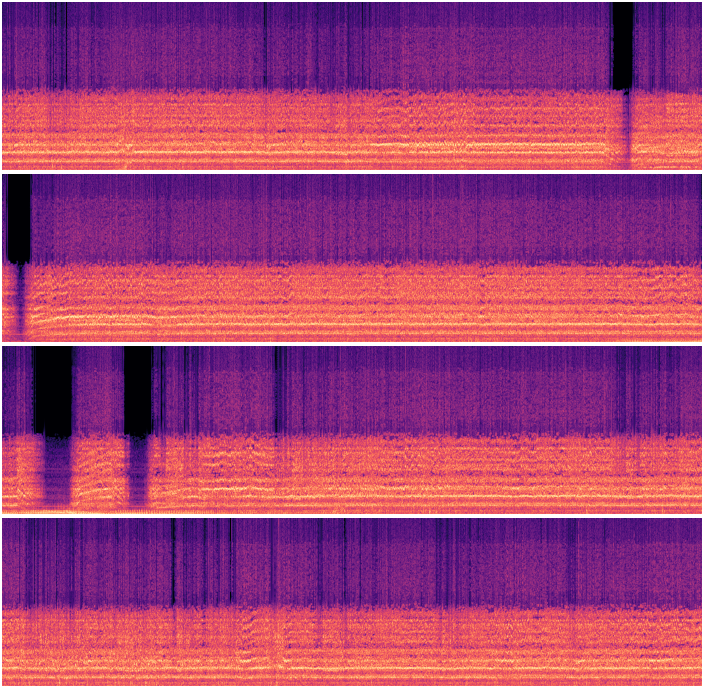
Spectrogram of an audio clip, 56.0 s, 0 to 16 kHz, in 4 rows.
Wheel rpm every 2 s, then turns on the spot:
230, 230, 230, 230, 210, 200, 150, 140, 210, 230, 230, 240, 230, 230, 100, 110, 210, 230, 230, 230, 220, 220, 220, 230, 230, 230, 230, 230.
none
